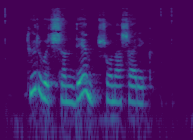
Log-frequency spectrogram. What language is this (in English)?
Mari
